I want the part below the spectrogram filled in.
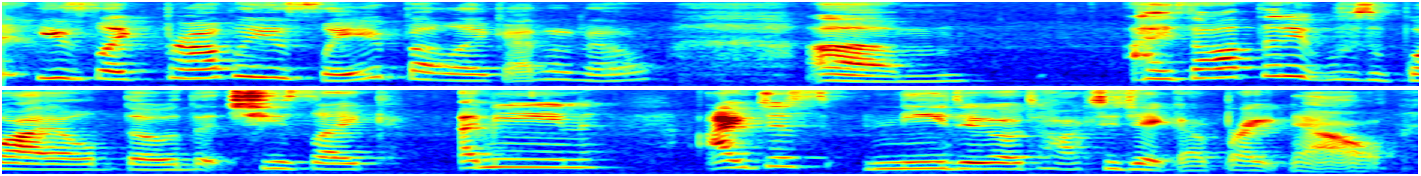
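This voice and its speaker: This podcast co-host, talking through a book in a relaxed discussion, has a higher, animated and slightly bright voice at a measured pace. Her tone is wry and slangy, and she performs the lines while recapping.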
